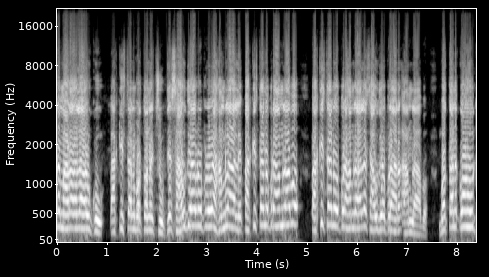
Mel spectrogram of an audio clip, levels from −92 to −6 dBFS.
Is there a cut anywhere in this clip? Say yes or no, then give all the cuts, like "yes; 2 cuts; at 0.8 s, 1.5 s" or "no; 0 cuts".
yes; 1 cut; at 2.2 s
